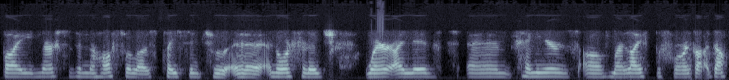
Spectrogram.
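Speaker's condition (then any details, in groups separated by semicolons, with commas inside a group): Cleft palate; congenital, prosthetic limb since 12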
